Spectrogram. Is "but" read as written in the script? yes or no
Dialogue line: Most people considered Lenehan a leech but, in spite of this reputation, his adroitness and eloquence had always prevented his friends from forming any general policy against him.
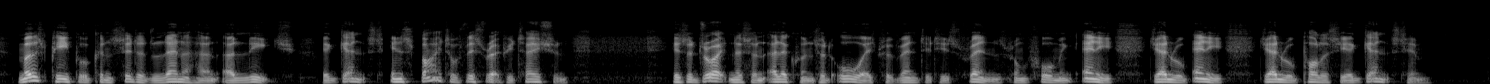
no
